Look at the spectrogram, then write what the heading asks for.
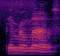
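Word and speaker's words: במרומיו: There's a yud, it's silent. Mhm. So what I would do, I would circle that yud, and I would write a little note, silent. Bimromav. That's a sign, that yud is silent.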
